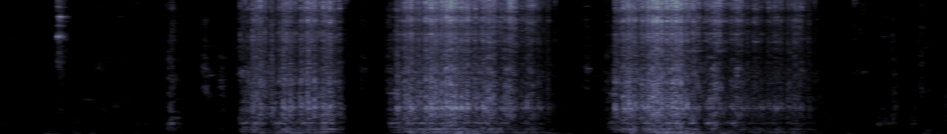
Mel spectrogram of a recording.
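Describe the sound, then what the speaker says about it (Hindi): A sewing machine stitching a newborn baby frock runs in three loud, close bursts of rapid mechanical whirring, each lasting one to two seconds, with quiet gaps and small clicks between them. "यहाँ पर हमें स्टिच करना है"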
